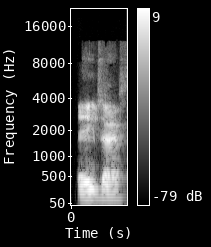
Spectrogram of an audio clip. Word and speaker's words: Ajax: Is it Ajax? – Ajax, like the cleaning thing.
